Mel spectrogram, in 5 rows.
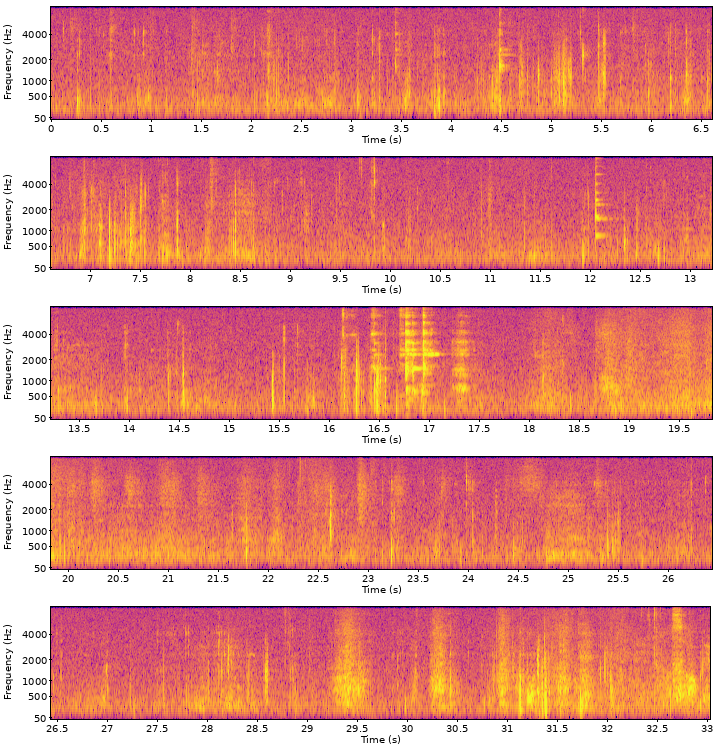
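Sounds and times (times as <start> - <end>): chewing and mouth sounds: 0.1 - 14.8, 15.4 - 16.7, 21.7 - 24.6, 25.2 - 29.0, 29.8 - 32.6.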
